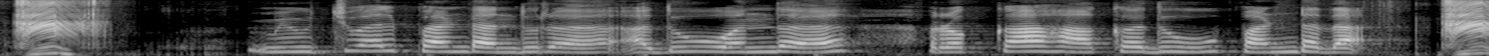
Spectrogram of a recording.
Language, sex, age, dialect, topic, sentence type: Kannada, female, 18-24, Northeastern, banking, statement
